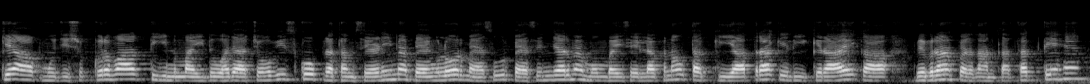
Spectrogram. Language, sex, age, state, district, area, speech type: Hindi, female, 45-60, Madhya Pradesh, Narsinghpur, rural, read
